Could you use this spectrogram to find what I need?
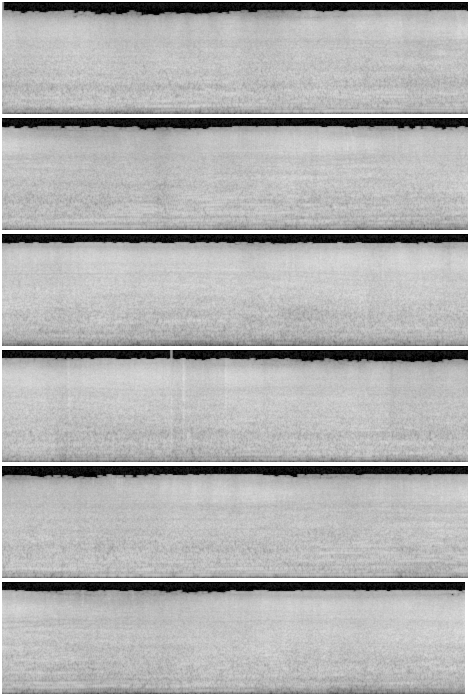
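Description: Race car engines rise and fall in pitch as the cars pass and slow for the turns.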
